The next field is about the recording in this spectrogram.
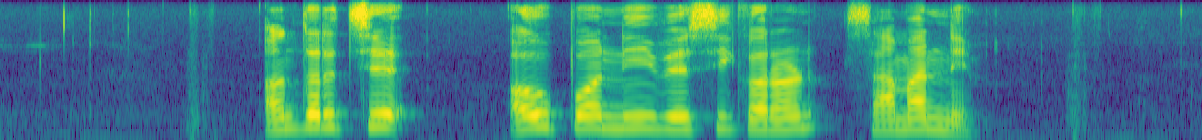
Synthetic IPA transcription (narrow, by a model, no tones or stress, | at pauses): ʌnt̪̬ʌɾʌksʰje | ʌwpʌnibesikʌɾʌɳsamanjʌ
